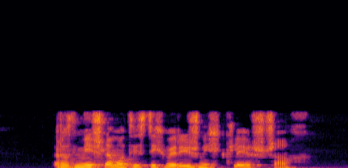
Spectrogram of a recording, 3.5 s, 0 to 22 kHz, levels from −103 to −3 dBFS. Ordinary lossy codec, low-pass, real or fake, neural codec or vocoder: none; 7.2 kHz; fake; vocoder, 24 kHz, 100 mel bands, Vocos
